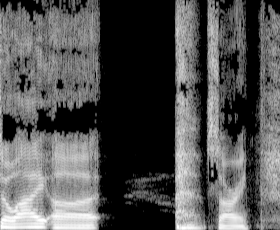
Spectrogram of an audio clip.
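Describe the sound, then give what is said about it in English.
A cat meows loudly, two drawn-out cries, a brief pause, then several more insistent meows in quick succession. “And so please be quiet, cats.”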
